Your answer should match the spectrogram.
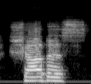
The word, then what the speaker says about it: Shabbat: absolutely the um the in shabbat the stress moves off the ultimate syllable in ashkenaz shabas and uh it um stays on the stressed syllable in safari that's a robust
